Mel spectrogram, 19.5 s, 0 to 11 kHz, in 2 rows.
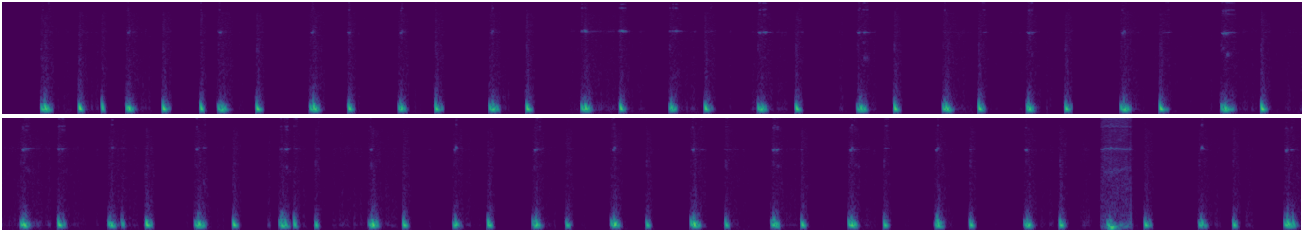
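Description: Steady, regular paired heart thumps, about 72 beats a minute, with a brief rustle near the end; a normal heartbeat.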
